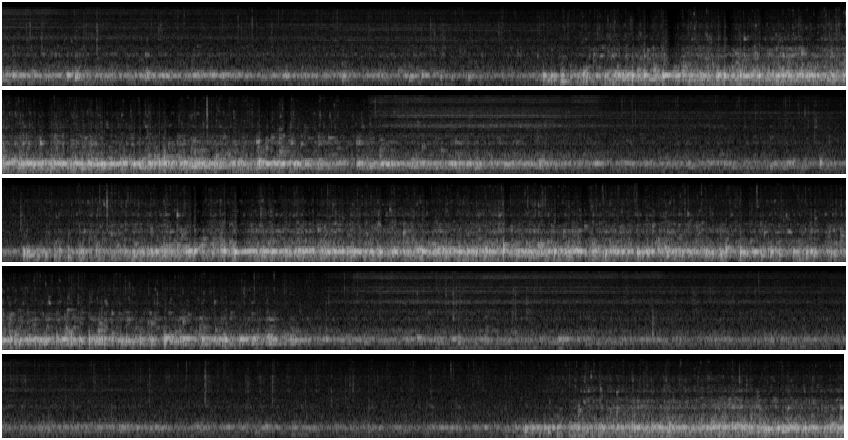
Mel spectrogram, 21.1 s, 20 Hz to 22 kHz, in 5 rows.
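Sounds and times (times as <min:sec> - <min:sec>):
underwater regulator bubbles: 0:00.0 - 0:07.0, 0:08.3 - 0:15.1, 0:19.3 - 0:21.0
faint high hiss: 0:00.0 - 0:12.1, 0:12.9 - 0:21.0.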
